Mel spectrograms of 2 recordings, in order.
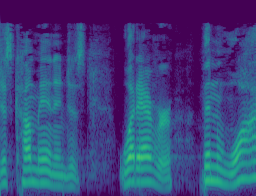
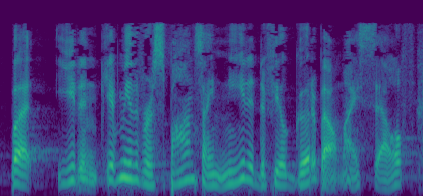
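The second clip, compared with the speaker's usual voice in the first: ordinary talk, nothing marked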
